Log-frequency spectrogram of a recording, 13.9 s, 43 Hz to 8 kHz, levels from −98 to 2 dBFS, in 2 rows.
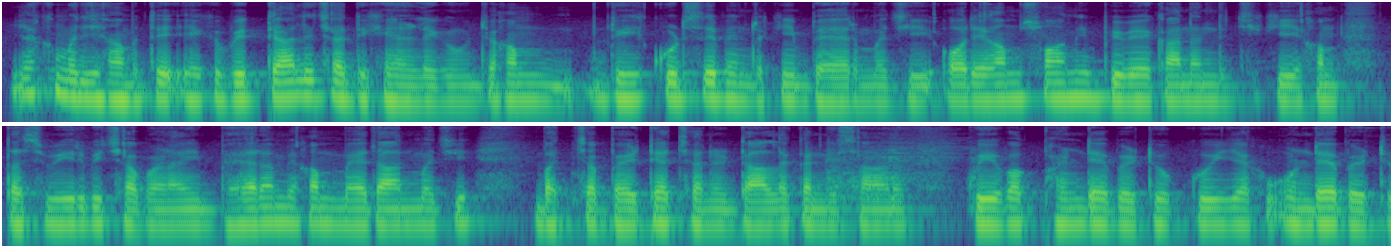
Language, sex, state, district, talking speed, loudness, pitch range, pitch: Hindi, male, Uttarakhand, Uttarkashi, 190 wpm, -27 LUFS, 105-115 Hz, 110 Hz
